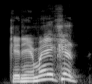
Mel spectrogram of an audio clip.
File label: revive friend, namvet, survivor voice; Left 4 Dead 2; left4dead2 dlc3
